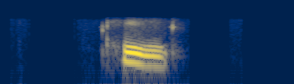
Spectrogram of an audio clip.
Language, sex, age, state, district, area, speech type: Hindi, female, 60+, Uttar Pradesh, Sitapur, rural, conversation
